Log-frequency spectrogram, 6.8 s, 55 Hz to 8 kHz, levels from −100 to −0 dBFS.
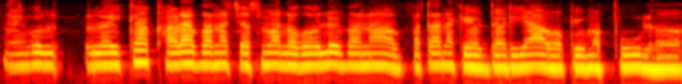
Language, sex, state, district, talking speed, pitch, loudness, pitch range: Bhojpuri, male, Uttar Pradesh, Ghazipur, 160 wpm, 170 Hz, -30 LUFS, 155-175 Hz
